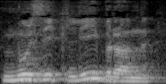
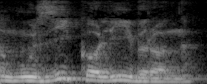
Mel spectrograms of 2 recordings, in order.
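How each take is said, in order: First: The k runs straight into the l. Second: An o vowel separates the k and l. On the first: "c'est un peu difficile à prononcer" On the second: "On a tout à fait le droit de dire musikolibron"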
